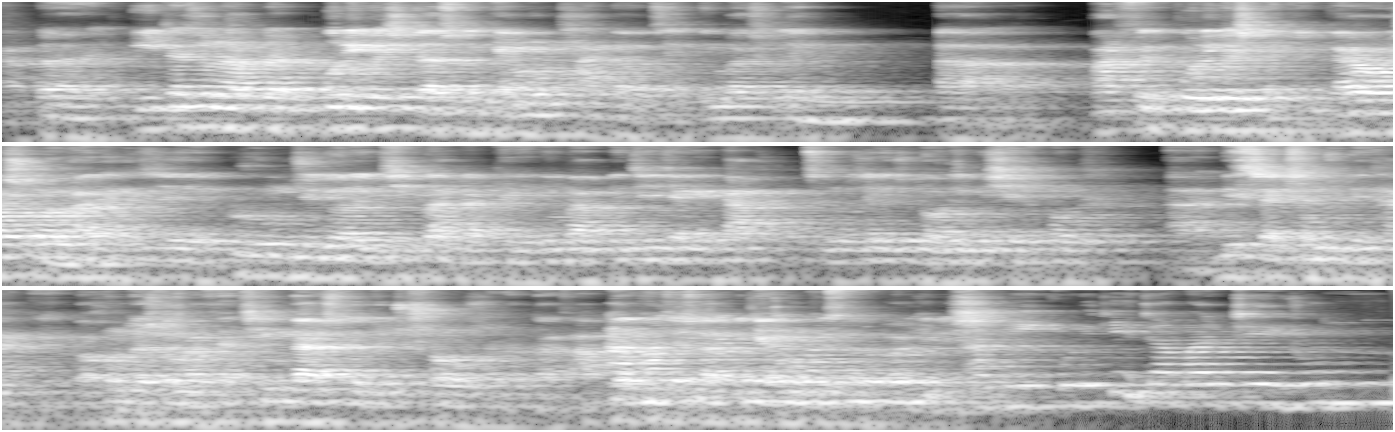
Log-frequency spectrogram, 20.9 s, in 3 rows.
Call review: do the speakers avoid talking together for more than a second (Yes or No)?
No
